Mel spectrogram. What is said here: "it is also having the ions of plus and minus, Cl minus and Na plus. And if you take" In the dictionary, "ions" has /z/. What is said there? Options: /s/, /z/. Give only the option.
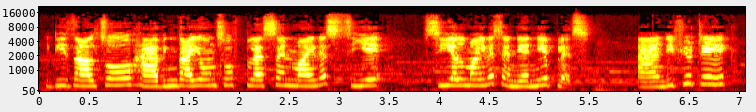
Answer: /s/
